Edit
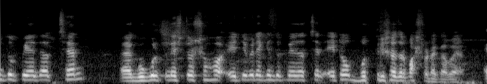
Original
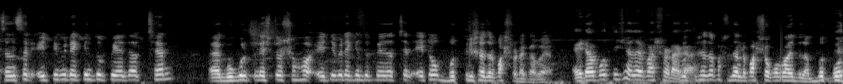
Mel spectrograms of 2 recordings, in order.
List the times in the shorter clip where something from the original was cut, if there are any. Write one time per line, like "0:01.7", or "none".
none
